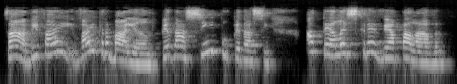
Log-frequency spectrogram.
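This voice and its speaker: A woman's voice: sits high, sing-song, brisk, sharp tone. A woman with a Brazilian Portuguese accent, a literacy teacher chatting casually on a live stream and explaining step by step. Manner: chatty, explains step by step, acts out children's voices.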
